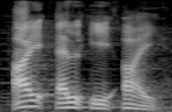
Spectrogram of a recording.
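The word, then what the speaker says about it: இலை: look at some examples ilai no specific barking suit it's all Dental the LA in ilay is done with a tongue in contact with your teeth number two na no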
